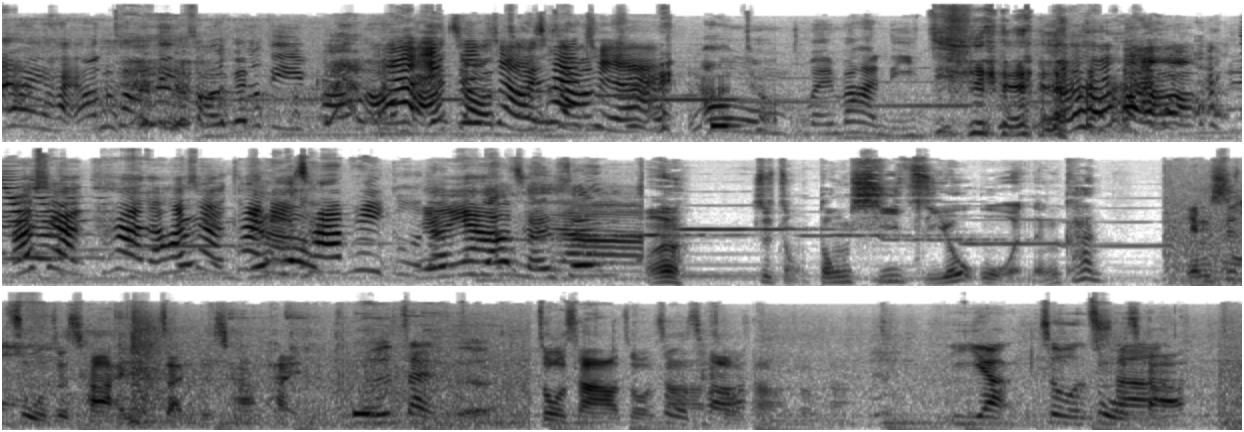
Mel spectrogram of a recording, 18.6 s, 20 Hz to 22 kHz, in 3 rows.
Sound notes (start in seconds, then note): 4.6 laughing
